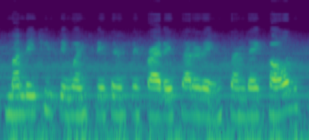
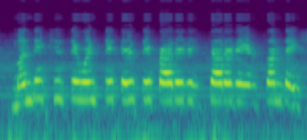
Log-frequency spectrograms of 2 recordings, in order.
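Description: First: Said in the usual way. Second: High, loud call across the house; mother calling her children home, loud. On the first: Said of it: "plain narration of the names". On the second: Acted. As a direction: call the children's names from afar. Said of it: "she called".

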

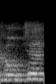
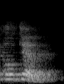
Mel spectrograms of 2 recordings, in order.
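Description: First: "hotel" with an audible breathy H first; H sounded in HOTEL. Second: "hotel" starting straight on the O; H dropped in HOTEL. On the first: ("hotel" con la H inicial aspirada) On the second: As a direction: drop the H, say "otel" for "hotel". ("hotel" sin la H inicial) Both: Shown as a demonstration. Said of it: "a veces se comen la H inicial".

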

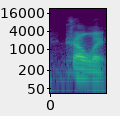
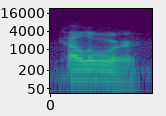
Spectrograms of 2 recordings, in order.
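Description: First: Said in the usual way. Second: "color" ending in a full "or"; "color" read literally, like the spelling colour; pronounced as spelled. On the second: Shown as a demonstration. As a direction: sound out "color" as "coll-or". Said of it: "the spelling different".

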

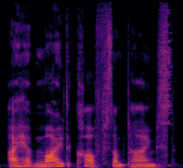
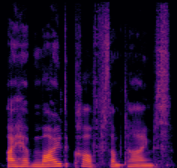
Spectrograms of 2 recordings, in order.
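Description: No difference in how they are said.

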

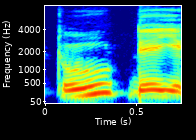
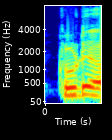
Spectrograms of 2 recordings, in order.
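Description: First: টুডেই ending in an ei glide; correct pronunciation. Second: টুডে ending in a plain short e, no glide; wrong pronunciation. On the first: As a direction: finish টুডেই on a clear "day" diphthong. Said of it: "তাই সঠিক উচ্চারণ হবে ডেই". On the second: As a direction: say টুডে with the final vowel left as a bare e. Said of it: "এটা টুডে হবে না". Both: Shown as a demonstration.

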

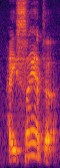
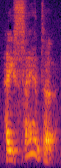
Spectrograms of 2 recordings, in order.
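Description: Both takes have the same delivery.

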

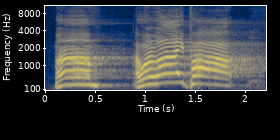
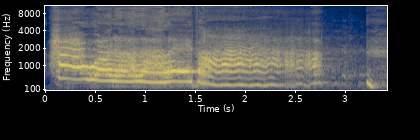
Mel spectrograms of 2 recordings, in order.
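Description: First: Put-on much higher, loud little kid's voice; child asking. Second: High, slow, wailing cry-shout; child tantrum. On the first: Little kid asking mom for a lollipop, high and loud. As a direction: whine it up like a small child. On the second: Retold or imitated. Kid throwing a tantrum at mom, crying and yelling. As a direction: bawl it like a toddler on the floor.

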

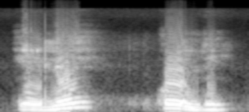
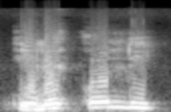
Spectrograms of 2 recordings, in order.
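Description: First: Il est au lit spaced out very slowly, each sound apart; slow right down and spell out il est au lit for students to copy; very slow repeat of il est au lit. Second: Il est au lit called out high, falling on au; high first read of il est au lit; model French phrase. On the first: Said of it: "إذا هو في السرير". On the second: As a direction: pitch il est au lit up high and bright for the class. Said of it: "إذا مادام أنه مريض". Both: Shown as a demonstration.

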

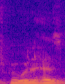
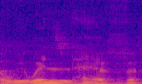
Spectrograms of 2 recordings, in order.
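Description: First: Said in the usual way. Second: We will have said very slowly, have drawn out at the end; slow corrected form. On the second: Shown as a demonstration. Teacher correcting the class, slow and deliberate. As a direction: spell out the right answer word by word, very slowly. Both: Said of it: "يبقى مش we will has".

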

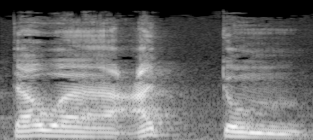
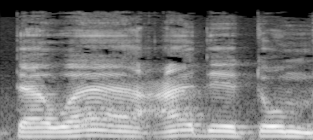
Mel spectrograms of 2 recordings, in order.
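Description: First: "تواعدتم" said slowly as tawaa'attum, doubled t; dal assimilated. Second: "تواعدتم" said tawaa'adetum, slow, with a released d before t; dal pronounced separately. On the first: Teacher giving the correct reading, slow "تواعدتم" with tt. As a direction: merge the d of "تواعدتم" fully into the t. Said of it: "الإدغام هو الصواب". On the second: Teacher warning of a mistake, "تواعدتم" slowly with audible d. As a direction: sound out the d in "تواعدتم", then t. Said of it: "هذا خطأ". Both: Shown as a demonstration.

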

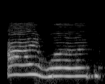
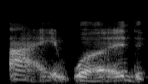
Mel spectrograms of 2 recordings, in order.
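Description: First: Lightly voiced tiny star, higher; a little sea star pipes up eagerly; small sea star voice. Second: A crusty coral, creaking the words out; creaky coral voice. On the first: The little sea star answers the hermit crab, high and small. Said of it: "signaled a little sea star". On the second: The crusty coral answers the hermit crab, creaking. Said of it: "creaked a crusty coral". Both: A narrator's reading.

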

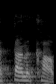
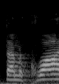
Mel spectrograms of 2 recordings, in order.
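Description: First: तनख्वाह as "tan-khaa", w silent; usual spoken form. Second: तनख्वाह as "tan-khwaa", w sounded; spelling pronunciation. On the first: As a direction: drop the w from तनख्वाह. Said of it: "अब पढ़ते क्या?". (तनख्वाह को "तनखा" बोलें) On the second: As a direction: voice the written w in तनख्वाह. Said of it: "तनख्वाह लिखा हुआ". (तनख्वाह में वाव बोलकर) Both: Shown as a demonstration.

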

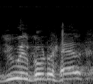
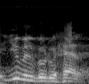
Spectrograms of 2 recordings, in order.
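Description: First: "You will go to hell" pitched high, rising at the end; opponent's threat. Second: "You will go to hell" at usual pitch, falling; retort in kind. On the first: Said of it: "He says". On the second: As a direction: answer back with "You will go to hell," closing downward. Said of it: "We say". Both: Retold or imitated.

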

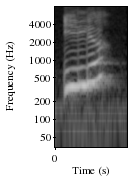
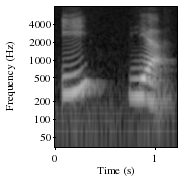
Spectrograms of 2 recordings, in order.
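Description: First: Said in the usual way. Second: "ilha" split into two separate syllables, i, lha. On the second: Shown as a demonstration. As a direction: say "ilha" in two beats with a pause between. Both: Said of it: "A palavra que tem duas sílabas".

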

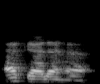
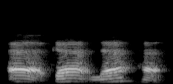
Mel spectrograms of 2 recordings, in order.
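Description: First: Said in the usual way. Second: أكلها stretched slowly, syllable by syllable; slow reading. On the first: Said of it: "teacher repeats normally". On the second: Shown as a demonstration. Teacher modelling أكلها slowly for first graders. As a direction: draw out أكلها for the class. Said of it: "teacher models reading".

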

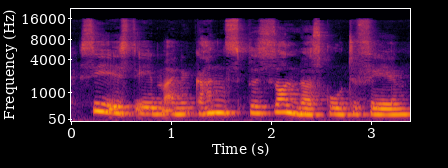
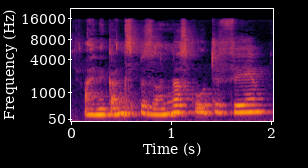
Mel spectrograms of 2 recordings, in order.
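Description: First: Said in the usual way. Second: Doubtful echo. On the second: A narrator's reading. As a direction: repeat it back as a questioning echo, rising at the end. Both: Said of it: "Trixie kam da leise Zweifel".

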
